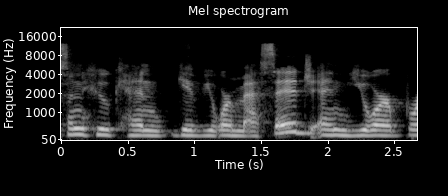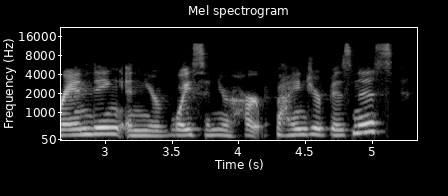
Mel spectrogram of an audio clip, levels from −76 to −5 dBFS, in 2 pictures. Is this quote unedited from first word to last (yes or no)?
no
